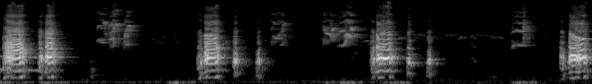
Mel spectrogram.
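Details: A hen cackles after laying an egg: strong rasping squawks spaced about every two seconds, each followed by a few quick clucks, with soft higher twittering in the gaps.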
